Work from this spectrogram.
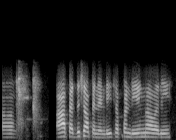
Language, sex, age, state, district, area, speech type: Telugu, female, 18-30, Andhra Pradesh, Guntur, rural, conversation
